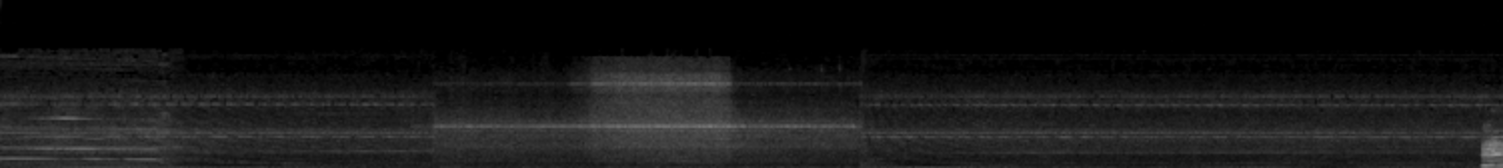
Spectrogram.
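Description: Aircraft engines of a plane parked in a Caribbean flight simulator give a steady droning hum that shifts slightly in tone partway through, with a brief louder burst at the very end.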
